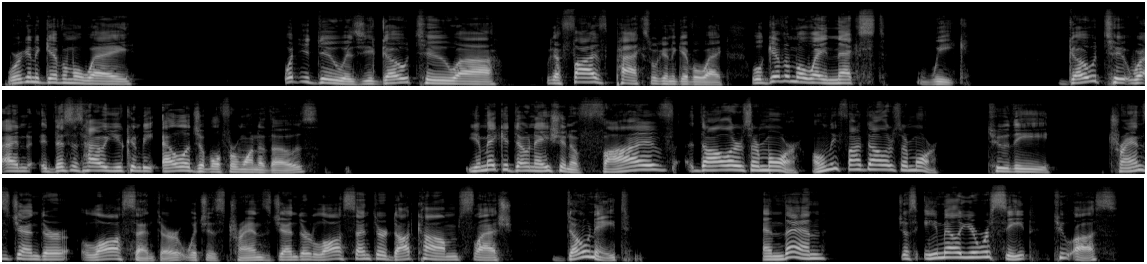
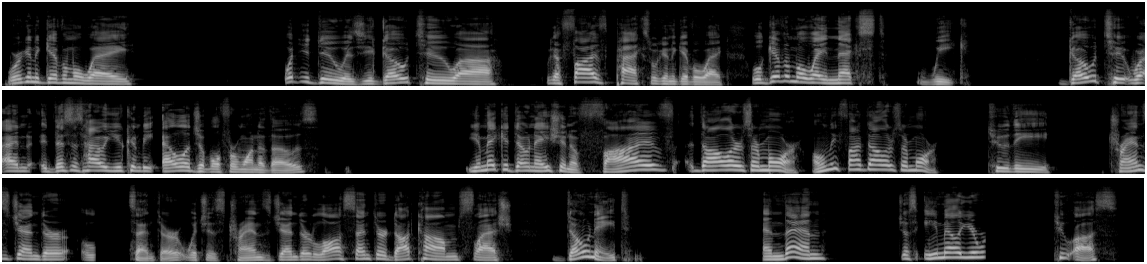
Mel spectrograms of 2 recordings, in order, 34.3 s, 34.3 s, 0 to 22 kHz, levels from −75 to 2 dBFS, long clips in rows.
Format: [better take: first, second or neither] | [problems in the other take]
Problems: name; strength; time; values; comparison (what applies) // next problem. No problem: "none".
first | audio cutting out; at 24 s and at 33 s for 0.5 s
